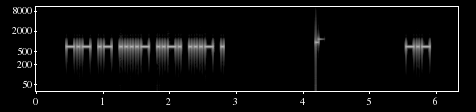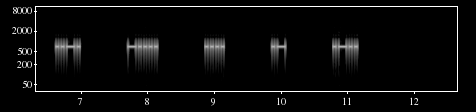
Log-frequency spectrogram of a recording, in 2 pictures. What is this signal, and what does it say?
Morse code, heard as a keyed tone, about 30 wpm, spaced as for 15 wpm, 700 Hz. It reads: KA4FVE KF6HAL
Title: USA Call Signs - 6 Characters - 6x Character Spacing - 30wpm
